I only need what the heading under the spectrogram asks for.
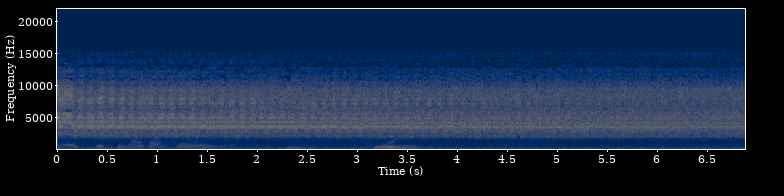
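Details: At Passage de la Duee on the morning of July 30, 2017, a cicada courts with a loud, pulsing, high-pitched buzz that fades slightly, with short voices and a cat-like wavering cry early on.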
